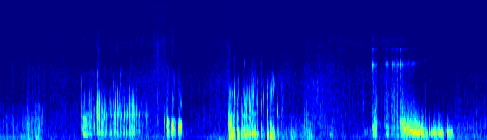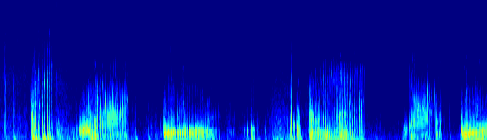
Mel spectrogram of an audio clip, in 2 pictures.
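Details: Repeated loud, low gurgling and rumbling bursts of stomach growling; ordinary bowel sounds (borborygmi).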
